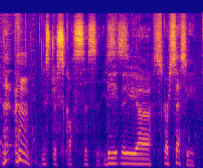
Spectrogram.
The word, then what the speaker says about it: Scorsese: The Scorsese. Scorsese. That's how he pronounces it.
